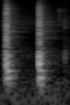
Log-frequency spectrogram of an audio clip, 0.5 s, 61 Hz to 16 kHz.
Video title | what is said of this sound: The Winner Is Clear.. - DJI Power 1000 Vs EcoFlow Delta 2 Portable Power Station Comparison | plastic is definitely a lot thinner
